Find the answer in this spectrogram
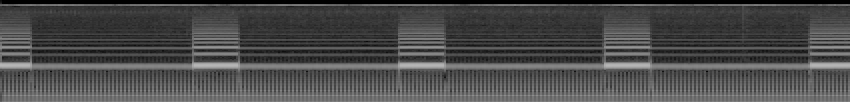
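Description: Countdown leader tone on a videotape: a steady pitched tone with a louder beep of the same pitch once a second, four times, over a low hum.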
